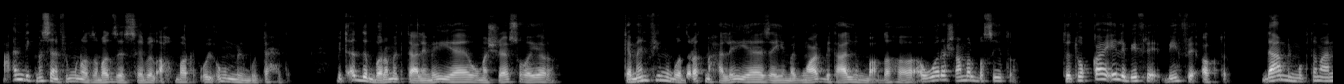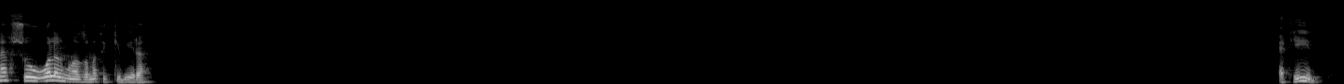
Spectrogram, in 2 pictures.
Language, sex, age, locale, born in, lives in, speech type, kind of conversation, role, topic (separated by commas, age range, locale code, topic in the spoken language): Arabic, male, 20-24, ar-EG, Egypt, Egypt, read, expert-assistant, expert, إزاي الحدود بين البلاد ممكن تتغير مع الوقت، وليه ده بيحصل؟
